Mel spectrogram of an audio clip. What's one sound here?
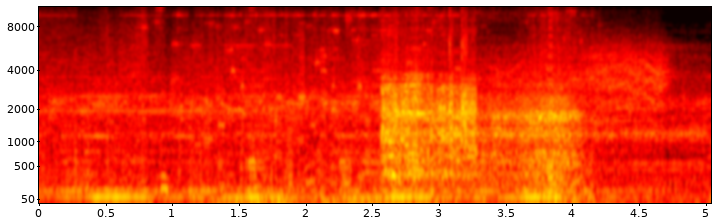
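Static hisses and crackles loudly.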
